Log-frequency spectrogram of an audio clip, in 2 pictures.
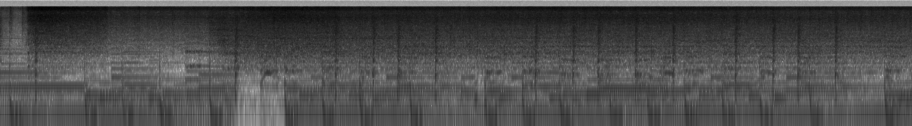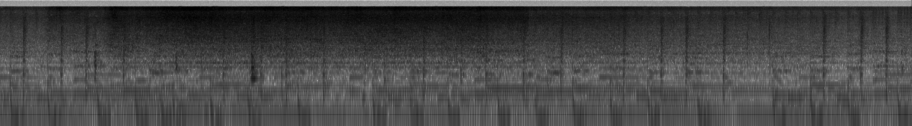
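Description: Ground pork, garlic and chillies sizzling in hot oil in a nonstick wok, with a spatula clicking and scraping against the pan as the meat is stirred and broken up. The sizzling is louder in the middle stretch.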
